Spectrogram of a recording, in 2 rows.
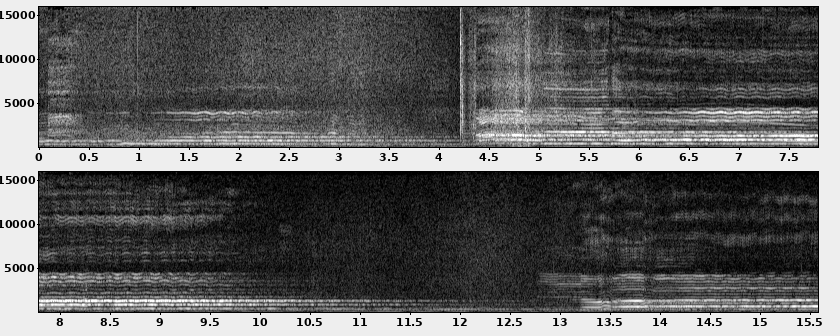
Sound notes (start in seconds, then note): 2.1 mother weeping; 4.6 ethereal vocalizing; 4.6 water splashing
